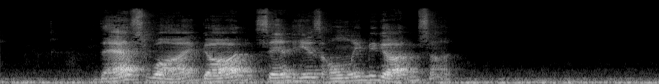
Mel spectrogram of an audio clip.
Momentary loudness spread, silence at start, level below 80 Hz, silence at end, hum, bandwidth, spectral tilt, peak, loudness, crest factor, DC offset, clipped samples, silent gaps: 16 LU; 0 s; -32 dBFS; 0 s; none; 14.5 kHz; -6 dB/octave; -2 dBFS; -19 LUFS; 18 dB; under 0.1%; under 0.1%; none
